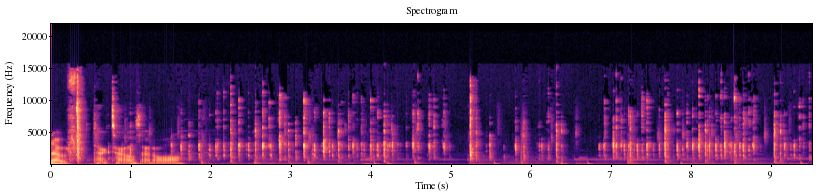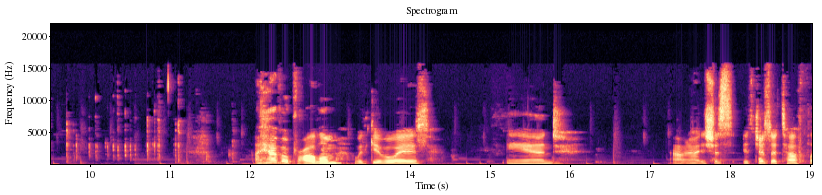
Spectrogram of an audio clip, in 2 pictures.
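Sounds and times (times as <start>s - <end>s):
quiet background music: 0.0s - 19.0s
mechanical keyboard typing: 1.5s - 11.2s.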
